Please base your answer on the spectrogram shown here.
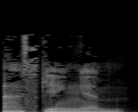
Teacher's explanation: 从这个的这个音直接连到 him，就是 him 的这个 h 给省了，所以就是 askinghim，就这样。好，asking him。可是一般就是更常见的是什么呢？就是 king 的这个音节呢，就别发 king，别用后鼻音，也别用一个 e 的这个元音 king，这个 e 也不要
